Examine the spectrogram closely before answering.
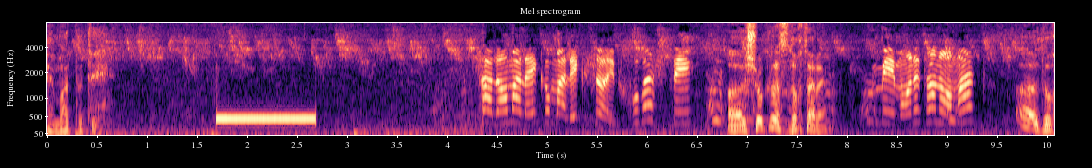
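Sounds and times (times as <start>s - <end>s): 
faint bird chirps: 0.0s - 10.0s
speech: 0.1s - 0.7s, 4.8s - 8.0s, 8.8s - 10.0s
mobile phone call steady electronic tone: 1.7s - 2.7s.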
